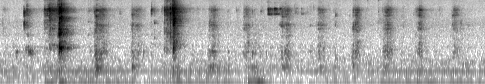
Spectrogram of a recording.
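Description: A person chewing food with wet mouth smacks about twice a second, two louder smacks about one and two and a half seconds in.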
